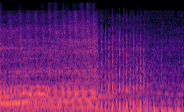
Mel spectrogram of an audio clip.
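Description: Old-school three-wheeler engine at a dirt bike stunt lot, running loud and close with a harmonic drone that holds steady for about a second, then breaks into a rougher, choppier rumble.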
